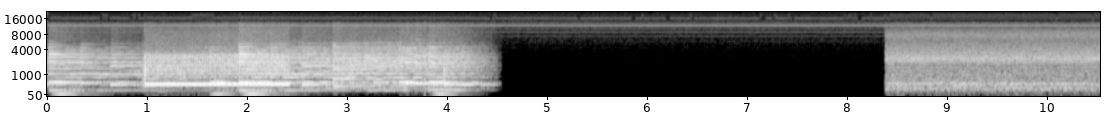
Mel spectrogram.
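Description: A phone call rings unanswered in the Persona 4 video game as a loud, steady tone for about four seconds, then silence, then a lower continuous hum resumes. No one speaks.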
